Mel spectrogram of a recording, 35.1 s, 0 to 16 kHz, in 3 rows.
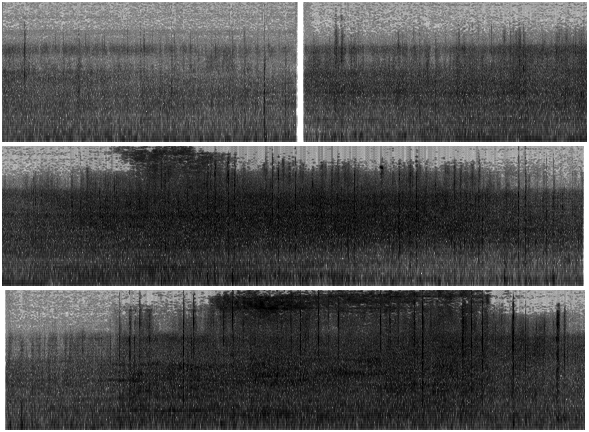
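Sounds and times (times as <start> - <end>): model train rolling: 0.0 - 22.7, 23.6 - 35.0
wheels clicking on rail: 0.0 - 35.0.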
